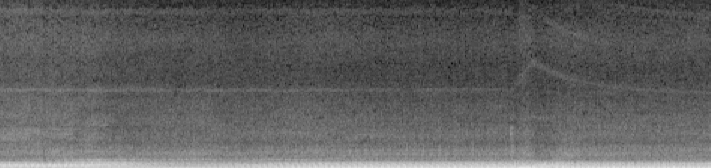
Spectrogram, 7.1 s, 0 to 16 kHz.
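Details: Cat 277B with 3044C-T diesel held at mid throttle, no load: rough, uneven stumbling beat, puffs smoke; runs fine at idle and full throttle; owner suspects injectors, fears pump; misfire at mid throttle.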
